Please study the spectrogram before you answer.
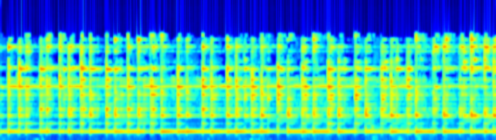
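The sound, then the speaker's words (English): A handbell rung by a Santa Claus bell-ringer in a red suit outside a Walmart at Christmas time. It jingles in a rapid, steady, bright rhythm that continues unbroken throughout. “And when you hear that sound ringing, the first thing you do is you start looking where it's coming from. And sure enough, there's a man dressed in a red suit with a white beard.”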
